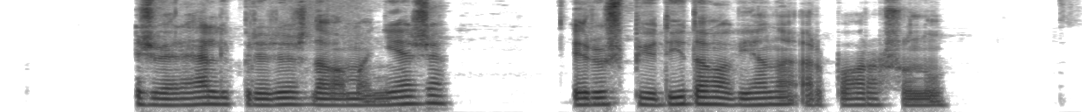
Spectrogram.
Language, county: Lithuanian, Kaunas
